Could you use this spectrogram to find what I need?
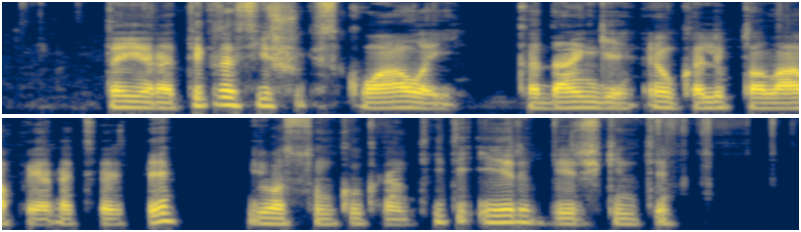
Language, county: Lithuanian, Šiauliai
